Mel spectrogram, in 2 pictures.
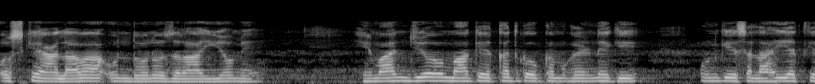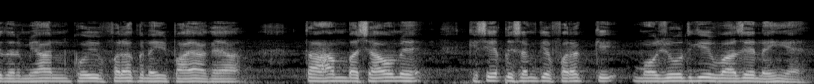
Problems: none marked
